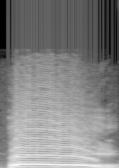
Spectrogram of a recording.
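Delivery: high, loud shout from afar. Retold or imitated. Pastor shouting to the farm from afar, loud. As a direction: yell it across the farm. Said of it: "De longe eu gritava".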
